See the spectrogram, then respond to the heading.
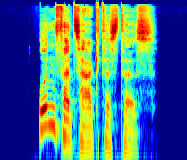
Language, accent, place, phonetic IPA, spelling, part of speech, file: German, Germany, Berlin, [ˈʊnfɛɐ̯ˌt͡saːktəstəs], unverzagtestes, adjective, De-unverzagtestes.ogg
- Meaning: strong/mixed nominative/accusative neuter singular superlative degree of unverzagt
